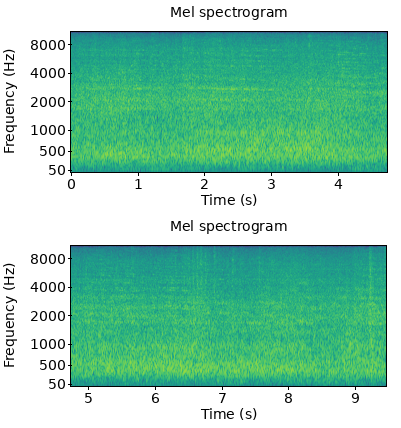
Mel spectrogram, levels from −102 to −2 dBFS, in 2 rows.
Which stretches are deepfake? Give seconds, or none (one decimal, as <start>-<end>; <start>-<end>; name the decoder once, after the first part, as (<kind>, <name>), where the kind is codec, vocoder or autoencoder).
7.7-9.1 (autoencoder, DAC-VAE)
